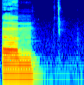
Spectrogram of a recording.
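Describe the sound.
Two brief, faint clicks from the back and pause buttons being pressed together on a player. They come close together, well after a louder, sustained opening sound.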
